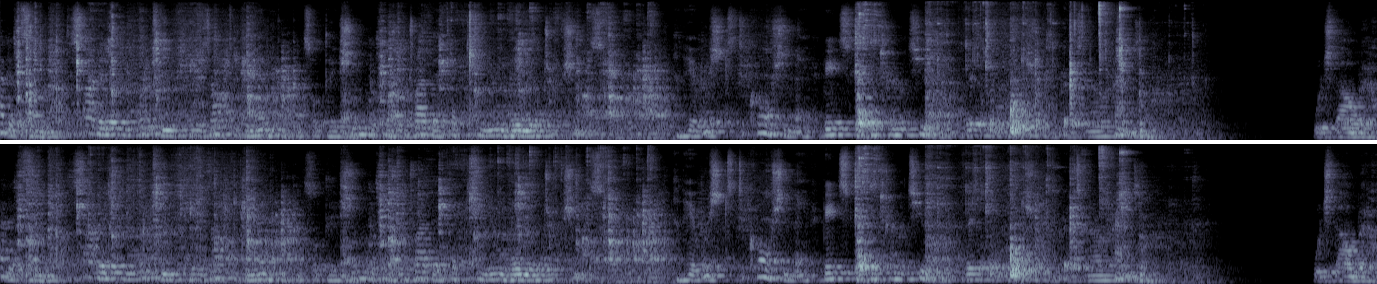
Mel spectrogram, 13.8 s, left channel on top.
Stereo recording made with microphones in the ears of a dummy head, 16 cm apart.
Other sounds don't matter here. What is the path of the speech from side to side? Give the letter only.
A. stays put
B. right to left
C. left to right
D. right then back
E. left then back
C.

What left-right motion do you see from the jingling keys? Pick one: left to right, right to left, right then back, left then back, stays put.
right then back.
